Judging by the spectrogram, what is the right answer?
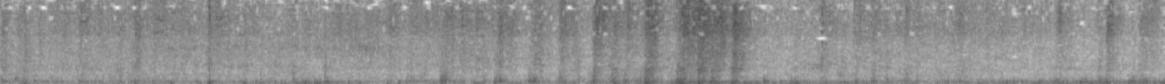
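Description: Passenger train running, heard from an open coach doorway: a steady rumble of the coaches with the clickety-clack of wheels over rail joints, heavier clatter about halfway through. The train is pulling out of a station.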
